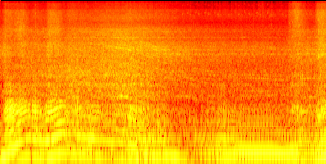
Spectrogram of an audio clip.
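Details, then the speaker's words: Jeep off-road vehicle prepared for King of the Hammers, started just after fitting a quieter muffler: smooth revving and settling with a soft, muted exhaust note, no blowing; a possible slight heat-shield rattle suspected; normal quiet exhaust. "poor Jeep sounds like it got neutered it's very nice and quiet and I do enjoy that about an off-road vehicle when they're nice and quiet said nobody ever"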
